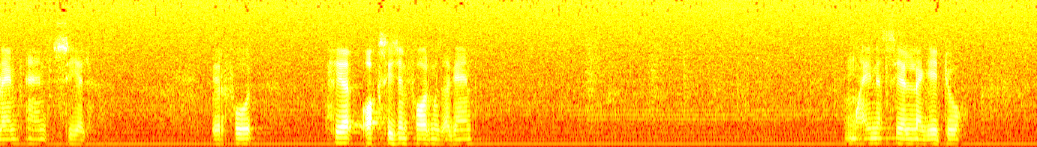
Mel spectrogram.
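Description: A young man speaks in short bursts, lecturing nearby.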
